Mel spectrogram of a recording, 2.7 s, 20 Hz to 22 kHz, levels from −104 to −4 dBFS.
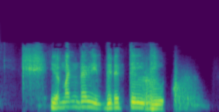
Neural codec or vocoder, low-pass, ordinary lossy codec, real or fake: codec, 16 kHz, 0.5 kbps, X-Codec, HuBERT features, trained on general audio; 5.4 kHz; MP3, 32 kbps; fake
